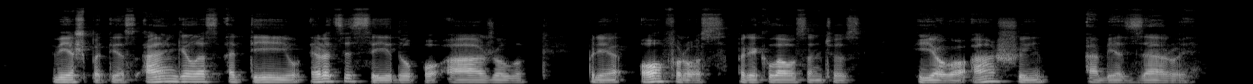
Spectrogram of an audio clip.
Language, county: Lithuanian, Marijampolė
